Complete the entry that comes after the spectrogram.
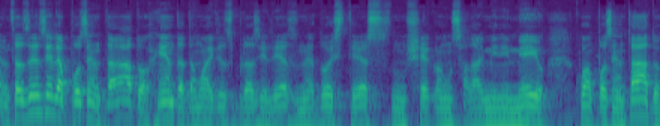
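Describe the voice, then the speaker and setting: With ordinary pitch variation, a man talks very fast in a medium pitch. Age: 60s. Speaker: public official. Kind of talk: podcast interview.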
